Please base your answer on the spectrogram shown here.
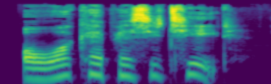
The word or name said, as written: overkapacitet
